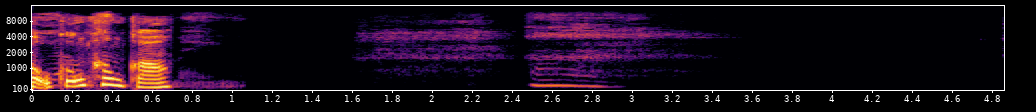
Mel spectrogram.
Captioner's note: thở dài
